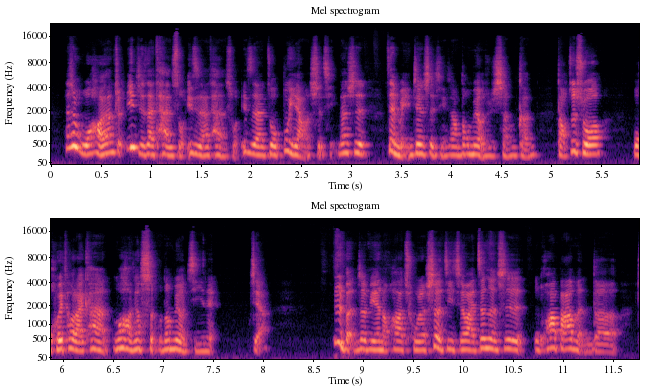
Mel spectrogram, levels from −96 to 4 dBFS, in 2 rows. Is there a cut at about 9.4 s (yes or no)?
no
